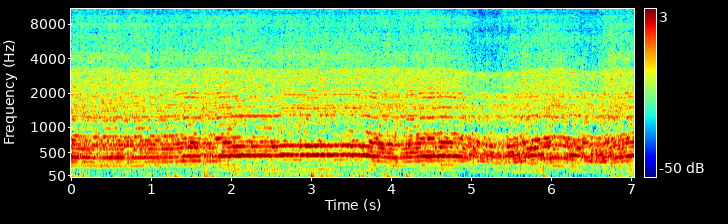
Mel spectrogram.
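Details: Bench test of a supercharged McCulloch two-stroke chainsaw engine, carb cleaned and new gaskets, running off tank fuel: steady screaming high-pitched buzz near flat-out, slight wavering; sounds fantastic, healthy, consumes fuel very fast.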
